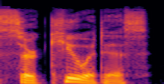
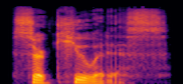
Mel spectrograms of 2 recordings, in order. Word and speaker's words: circuitous: and circuitous has four syllables. And there's a few things going on with the pronunciation. In the first syllable, that c is going to have more of an s sound. Circuitous. The stress is going to be on that second syllable. And that cu is kind of like you're saying the letter q. Circuitous.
